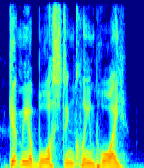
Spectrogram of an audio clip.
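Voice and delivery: rough, amateur attempt at a New York accent. Admitting they have no idea how to do accents, a speaker tries: attempted new york accent. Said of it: "try to do New York accents".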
